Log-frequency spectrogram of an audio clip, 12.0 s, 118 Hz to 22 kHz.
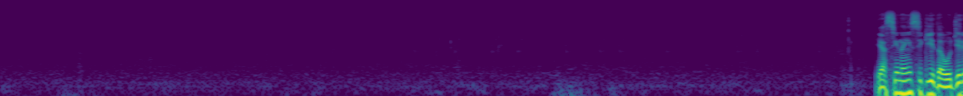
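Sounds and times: low room hum: 0.0 - 12.0
camera shutter clicks: 5.0 - 8.5.

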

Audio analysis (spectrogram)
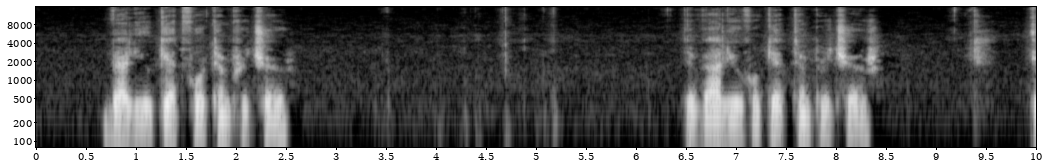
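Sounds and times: faint computer mouse clicks: 4.2 - 5.3.

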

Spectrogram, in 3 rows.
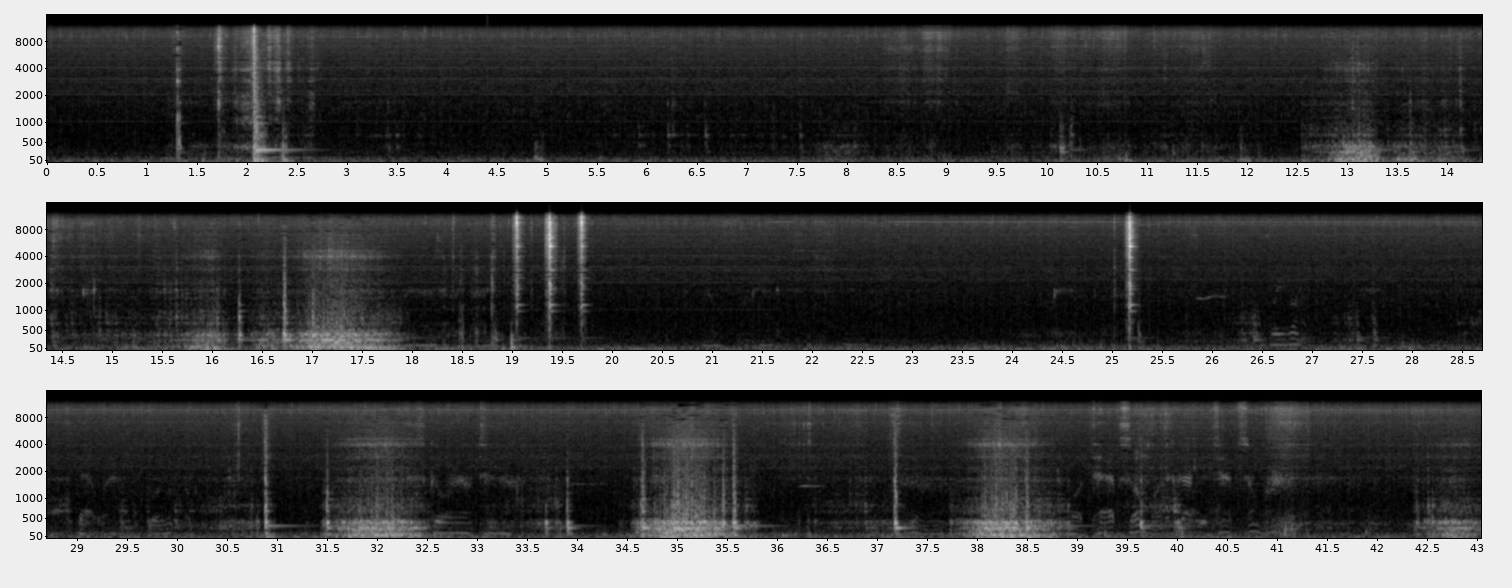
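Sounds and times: cable scraping in a pipe: 12.6 - 19.8, 28.5 - 32.8, 33.4 - 43.0.

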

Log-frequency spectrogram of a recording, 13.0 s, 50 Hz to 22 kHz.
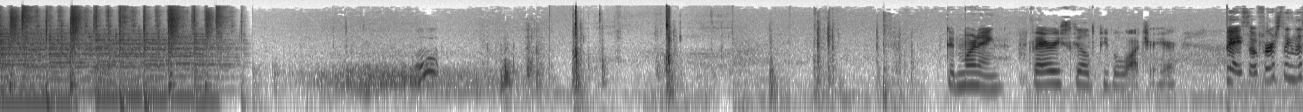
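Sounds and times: background music: 0.0 - 2.5.

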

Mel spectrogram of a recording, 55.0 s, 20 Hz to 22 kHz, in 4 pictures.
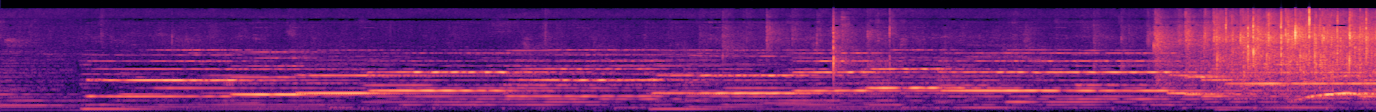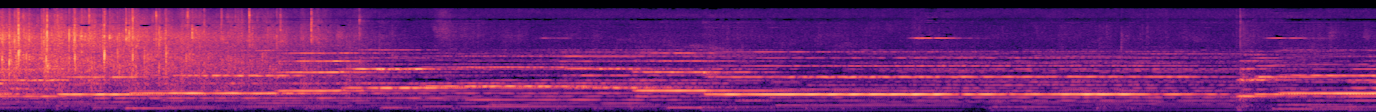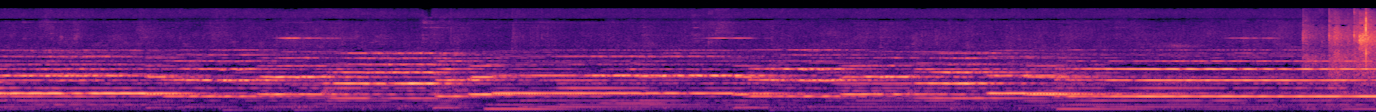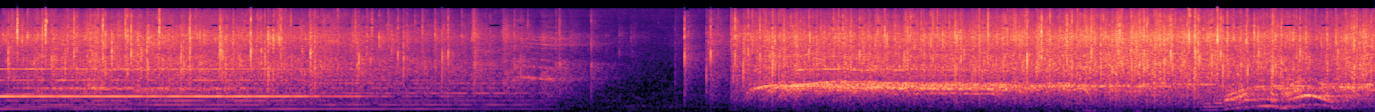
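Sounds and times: woodwind-like music: 0.0 - 47.2, 48.5 - 55.0
audience applause: 11.4 - 17.6, 40.6 - 55.0
cheering: 11.5 - 17.4, 40.8 - 47.1, 48.4 - 55.0.

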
